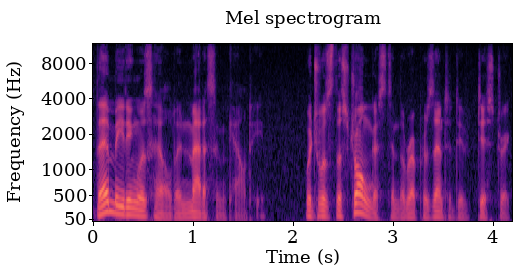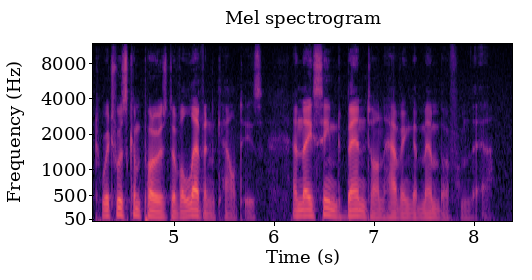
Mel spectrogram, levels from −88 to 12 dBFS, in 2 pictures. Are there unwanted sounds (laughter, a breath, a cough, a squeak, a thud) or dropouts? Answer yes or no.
no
